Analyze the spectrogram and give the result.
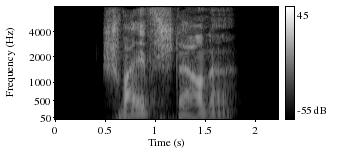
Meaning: nominative/accusative/genitive plural of Schweifstern
- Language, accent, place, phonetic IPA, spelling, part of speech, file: German, Germany, Berlin, [ˈʃvaɪ̯fˌʃtɛʁnə], Schweifsterne, noun, De-Schweifsterne.ogg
